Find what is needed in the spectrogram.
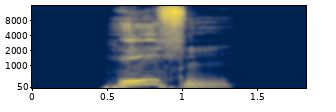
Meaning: first/third-person plural subjunctive II of helfen
- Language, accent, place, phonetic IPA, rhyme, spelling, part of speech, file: German, Germany, Berlin, [ˈhʏlfn̩], -ʏlfn̩, hülfen, verb, De-hülfen.ogg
